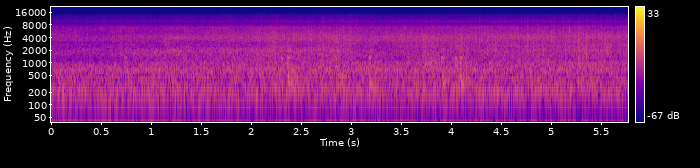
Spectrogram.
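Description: Raw ground-beef meatloaf burger patties sizzling in a hot non-stick fry pan on a propane camp stove: a steady frying hiss with small crackles, growing a little louder over the first couple of seconds as the second patty goes in.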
